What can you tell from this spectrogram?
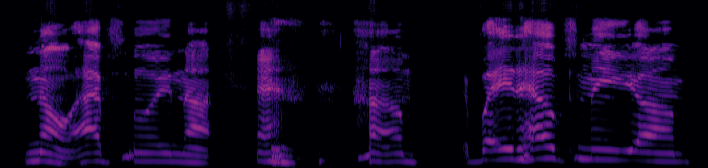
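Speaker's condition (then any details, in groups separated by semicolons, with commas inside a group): ALS; slightly slurred, has to slow down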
